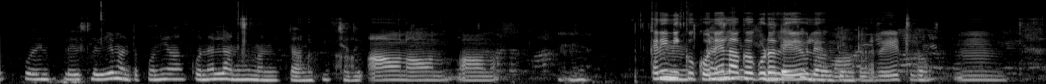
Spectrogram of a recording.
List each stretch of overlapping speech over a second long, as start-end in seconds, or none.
6.6-8.7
